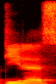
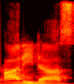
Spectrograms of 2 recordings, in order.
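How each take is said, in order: First: The name is said the American way. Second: The name is said the European way. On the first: "It's it's Adidas here in America" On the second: "if you're in Europe"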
